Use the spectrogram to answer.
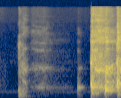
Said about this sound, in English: Oh, God, I'm coughing so much.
